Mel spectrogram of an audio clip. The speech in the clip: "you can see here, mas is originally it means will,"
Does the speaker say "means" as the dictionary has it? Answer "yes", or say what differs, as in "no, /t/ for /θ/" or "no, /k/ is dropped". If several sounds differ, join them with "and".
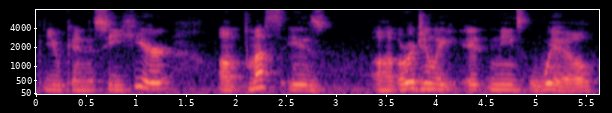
yes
